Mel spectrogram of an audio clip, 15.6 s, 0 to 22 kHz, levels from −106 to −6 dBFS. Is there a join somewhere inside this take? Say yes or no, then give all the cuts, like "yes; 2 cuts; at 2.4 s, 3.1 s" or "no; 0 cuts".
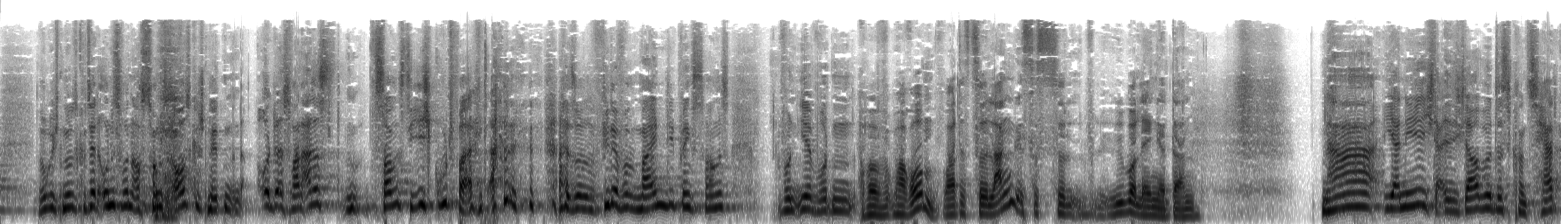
no; 0 cuts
